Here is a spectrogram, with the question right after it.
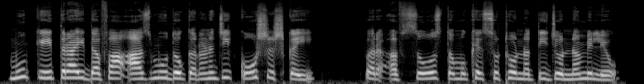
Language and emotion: Sindhi, sad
